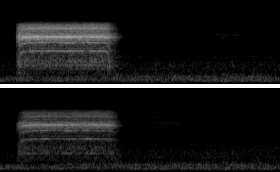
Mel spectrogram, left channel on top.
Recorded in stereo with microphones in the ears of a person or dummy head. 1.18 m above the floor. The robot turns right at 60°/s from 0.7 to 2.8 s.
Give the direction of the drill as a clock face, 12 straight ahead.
9 o'clock.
